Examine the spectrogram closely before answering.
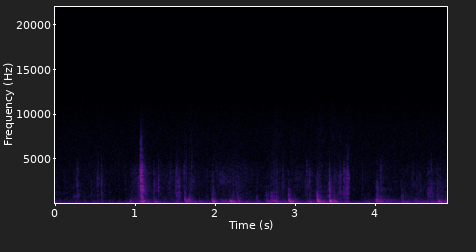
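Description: Horses' hooves clatter on the ground.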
